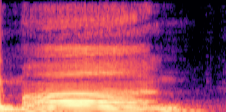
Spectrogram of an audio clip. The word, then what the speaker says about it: मान: Now, Man with a short A means the heart. मन का और एक अर्थ होता है हृदय. But with a long A, Man means you take a little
